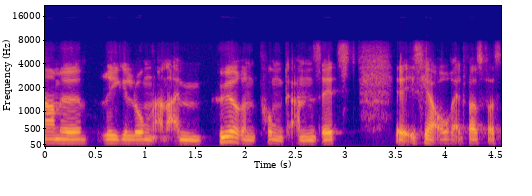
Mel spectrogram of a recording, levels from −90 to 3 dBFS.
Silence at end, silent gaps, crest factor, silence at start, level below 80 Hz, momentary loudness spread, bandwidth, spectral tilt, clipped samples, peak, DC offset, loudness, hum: 0 s; none; 18 dB; 0 s; -60 dBFS; 7 LU; 8 kHz; -5.5 dB/octave; under 0.1%; -2 dBFS; under 0.1%; -22 LUFS; none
